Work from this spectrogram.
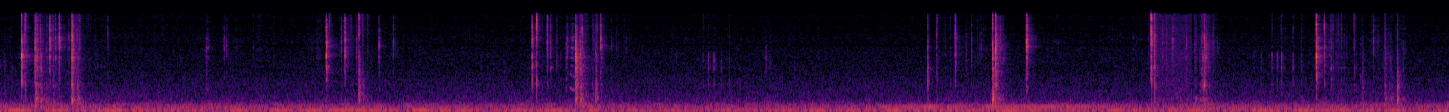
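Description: A utility knife blade is drawn across the surface of a solid, translucent green, hand-sized glycerin soap bar held in the hand, scraping off thin shavings. Sharp, bright, short scraping clicks come in scattered bursts over a low steady hum, with no talking.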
